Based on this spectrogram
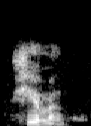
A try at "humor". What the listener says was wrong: Humor. It sounds like you're saying human.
